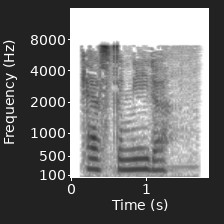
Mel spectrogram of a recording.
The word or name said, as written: castaneda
